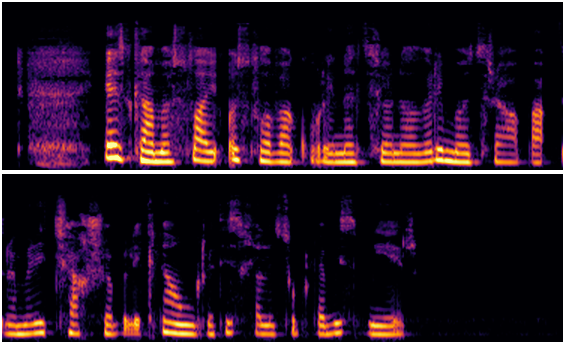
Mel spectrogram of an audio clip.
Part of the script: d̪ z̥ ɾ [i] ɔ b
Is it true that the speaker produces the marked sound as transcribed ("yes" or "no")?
no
